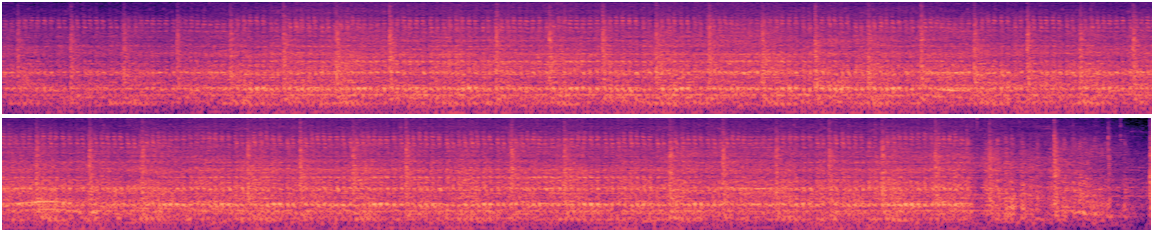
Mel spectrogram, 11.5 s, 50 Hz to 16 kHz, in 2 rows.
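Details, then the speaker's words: Homebuilt Glasair-type plane, 215 hp four-cylinder engine, after 21 years in a museum: fast even starter churning for about ten seconds without firing, cranked to build oil pressure, which rose; normal cranking. "now I'm going to crank it to see if it'll build oil pressure"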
